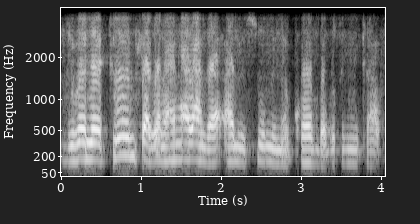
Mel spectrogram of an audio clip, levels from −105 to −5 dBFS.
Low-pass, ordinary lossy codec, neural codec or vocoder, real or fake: 3.6 kHz; none; vocoder, 22.05 kHz, 80 mel bands, HiFi-GAN; fake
